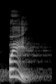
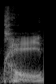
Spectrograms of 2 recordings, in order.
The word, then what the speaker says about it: 蓓: 培了，现在念贝，但是在 40 多年前这个字是可以念培的。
